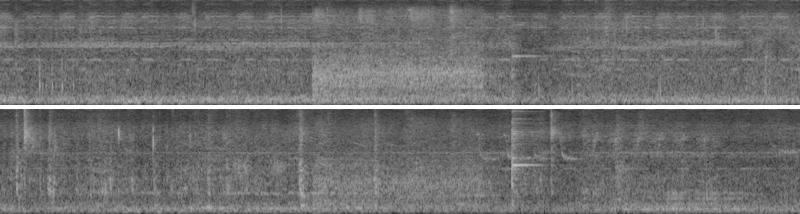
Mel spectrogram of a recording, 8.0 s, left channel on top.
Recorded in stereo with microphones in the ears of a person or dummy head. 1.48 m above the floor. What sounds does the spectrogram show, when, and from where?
3.1 s footsteps: 30° left (ahead or behind), 3 m; by 4.9 s 45° left (ahead or behind), 4.5 m
5.1 s hammering: 50° right (ahead or behind), 0.6 m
